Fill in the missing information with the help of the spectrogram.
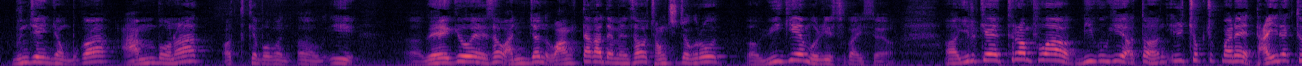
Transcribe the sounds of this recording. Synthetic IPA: mund͡ʑe̞ind͡ʑʌŋbuɡaa̰mbona | ʌ̰t͈ʌ̥kʰe̞bomjʌnʌi | we̞ɡjoe̞s̬ʰʌwand͡ʑʌnwaŋt͈aɡadwe̞mjʌns̬ʰʌt͡ɕʌŋt͡ɕʰid͡ʑʌɡɯɾo | ʌɥiɡiɦe̞moʎːiɭs͈uɡais͈ʌjo̰ | ʌiɾʌkʰe̞tʰɯɾʌmpʰuwamiɡuɡiʌt͈ʌniɭt͡ɕʰok̚t͡ɕ͈uk̚p͈aɾe̞taiɾe̞k̚tʰ

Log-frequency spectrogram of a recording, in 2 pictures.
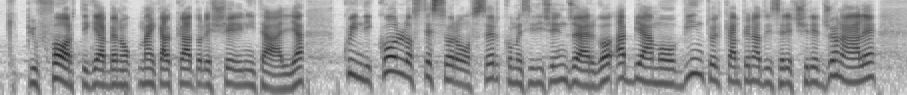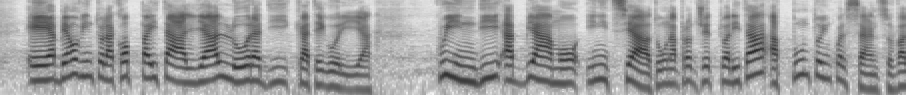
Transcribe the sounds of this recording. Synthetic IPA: kpːjufːɔrt̪ikeabːjanomajkalkaːt̪oleʃːɛːneinit̪a̰lja | kwind̪ikonlost̪esːoɾɔsːerkomesid̪iːt͡ʃeind͡ʒɛrɡoʔabːjaːmovint̪oilkampjonaːt̪̬od̪iseɾet͡ʃːired͡ʒonaːle | eabːjaːmovint̪olakɔpːait̪aljaːlːoːɾad̪ikat̪eɡoɾiːa̰ | kwind̪iabːjaːmoinit̪sːjaːt̪ounapɾod͡ʒet̪ːualit̪aʔapːunt̪oiŋkwelsɛnsova

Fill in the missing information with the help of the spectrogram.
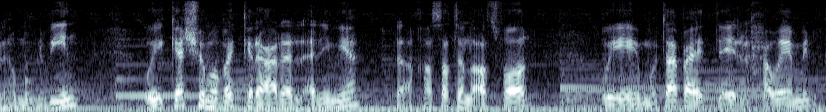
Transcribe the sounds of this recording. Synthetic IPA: lhomːoɡlbiːn | wejkæʃːefmobækːɪɾʕalælʔæ̰limjæ | xɑːsˤːɑt̪ˤɑnelʔɑ̰t̪ˤfɑːl | wemʊt̪æːbaʕalħawæːmɪl

